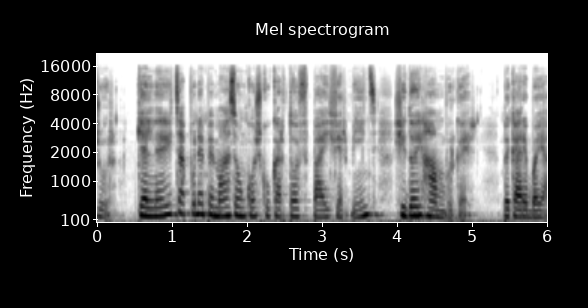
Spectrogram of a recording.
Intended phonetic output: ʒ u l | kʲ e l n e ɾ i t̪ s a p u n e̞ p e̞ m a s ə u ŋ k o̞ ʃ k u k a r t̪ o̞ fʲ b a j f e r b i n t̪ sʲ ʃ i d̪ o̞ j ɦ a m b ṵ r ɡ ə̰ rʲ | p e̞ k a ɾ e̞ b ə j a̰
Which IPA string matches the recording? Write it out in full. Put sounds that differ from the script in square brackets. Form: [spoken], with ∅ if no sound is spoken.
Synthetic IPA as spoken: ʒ u [r] | kʲ e l n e ɾ i t̪ s a p u n e̞ p e̞ m a s ə u ŋ k o̞ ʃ k u k a r t̪ o̞ fʲ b a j f e r b i n t̪ sʲ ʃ i d̪ o̞ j ɦ a m b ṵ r ɡ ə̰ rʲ | p e̞ k a ɾ e̞ b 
